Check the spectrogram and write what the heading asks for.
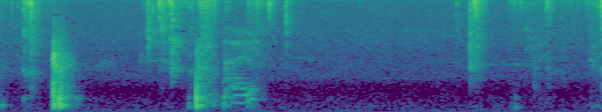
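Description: Hands kneading a large, soft fluffy slime of glue, shaving foam and boric acid in a plastic bowl, giving a few short wet squelches, the loudest about half a second in and at about two seconds, with quieter handling between.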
